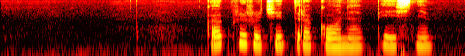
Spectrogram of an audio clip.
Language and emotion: Russian, neutral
